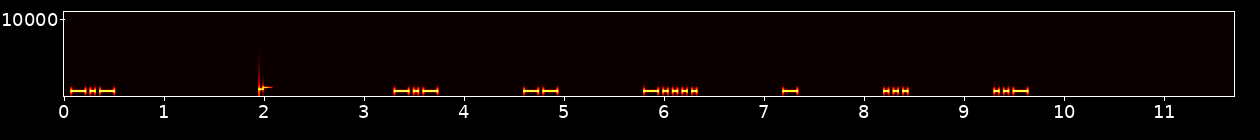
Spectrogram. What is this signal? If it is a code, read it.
Morse code, heard as a keyed tone, about 25 wpm, spaced as for 9 wpm, 700 Hz. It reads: K KM6TSU
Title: USA Call Signs - 6 Characters - 6x Character Spacing - 25wpm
